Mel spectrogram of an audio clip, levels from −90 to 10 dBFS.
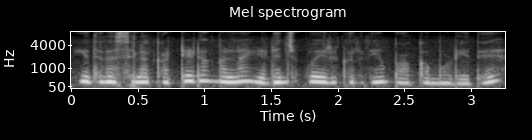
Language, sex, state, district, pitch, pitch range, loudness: Tamil, female, Tamil Nadu, Nilgiris, 230 Hz, 220-240 Hz, -14 LUFS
